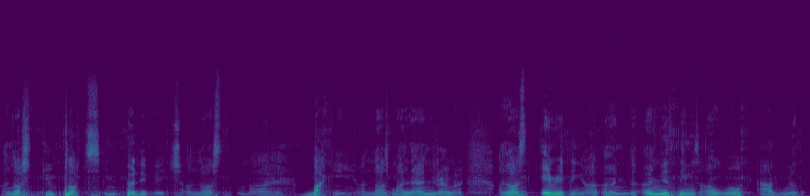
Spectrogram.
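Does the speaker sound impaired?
Yes: cleft palate; talks funny, self-described.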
